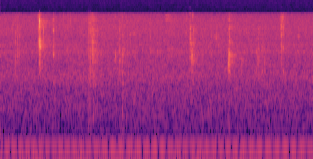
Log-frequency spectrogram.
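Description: A young man chews food noisily.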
